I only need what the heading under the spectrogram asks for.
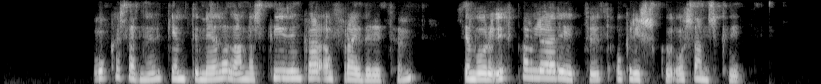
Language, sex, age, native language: Icelandic, female, 50-59, Icelandic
